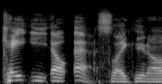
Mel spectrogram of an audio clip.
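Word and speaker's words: Kelce: Yeah, you put just C like Kels, and that's it. You end you end it with the sound of an S.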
